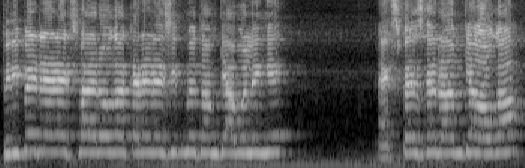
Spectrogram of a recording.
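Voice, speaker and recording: A man's voice: very high-pitched, monotone, fast talker, sharp tone. A man teaching an accounting class, asking his students questions and answering them himself. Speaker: accounting lecturer. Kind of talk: classroom lecture.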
